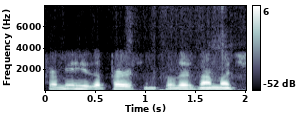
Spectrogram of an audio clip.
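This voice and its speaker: Over a tinny, narrow phone line, a young man on the other end of a call chats casually in a mid-range voice with fairly even intonation and a fairly quick pace. He's easygoing but guarded and noncommittal.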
